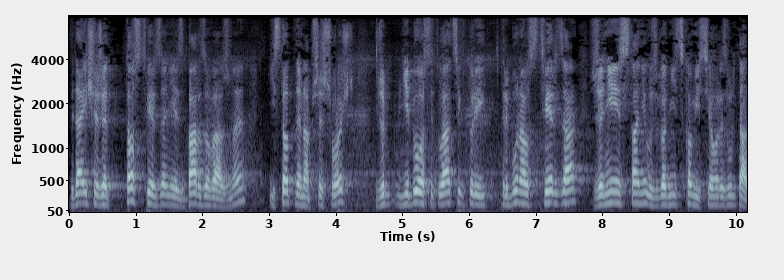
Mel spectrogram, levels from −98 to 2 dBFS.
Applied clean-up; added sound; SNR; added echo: neural separator model SepFormer DNS4.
